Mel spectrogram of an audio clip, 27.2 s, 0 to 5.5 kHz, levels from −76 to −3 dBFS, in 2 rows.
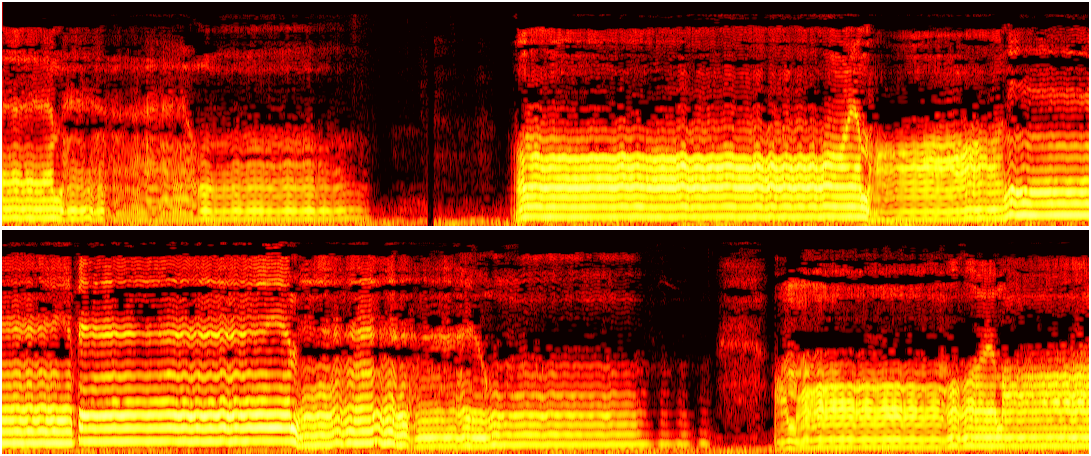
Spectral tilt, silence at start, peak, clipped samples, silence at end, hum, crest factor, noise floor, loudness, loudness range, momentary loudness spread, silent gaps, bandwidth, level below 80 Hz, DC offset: -11.5 dB/octave; 0 s; -2 dBFS; under 0.1%; 0 s; none; 12 dB; -38 dBFS; -14 LUFS; 11 LU; 12 LU; none; 4.9 kHz; -34 dBFS; under 0.1%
